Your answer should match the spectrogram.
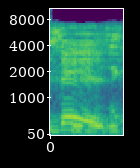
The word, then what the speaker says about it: Ziz: Do you think that that is Ziz? He actually says it rhymes with Fizz.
